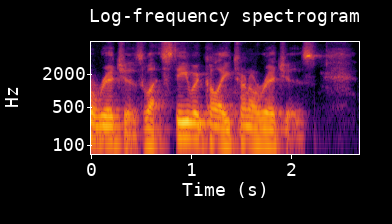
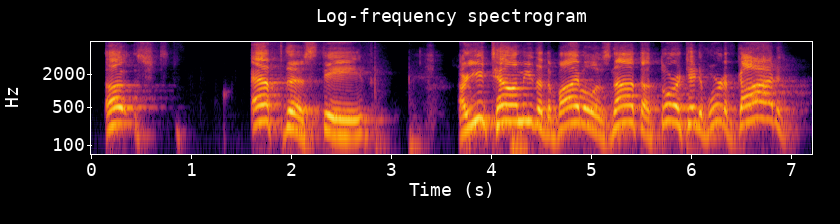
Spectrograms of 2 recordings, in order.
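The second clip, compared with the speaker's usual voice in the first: very high, loud, heated, exasperated angry outburst; 13 semitones higher, 5 dB louder than usual. Retelling his own early frustrated challenge to Steve: imitating his own angry outburst. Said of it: "it looked something like this".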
